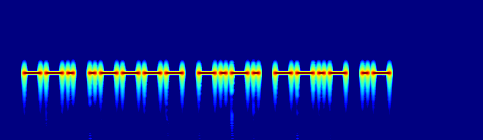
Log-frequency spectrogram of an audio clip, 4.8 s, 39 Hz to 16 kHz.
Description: Morse code, heard as a keyed tone, about 22 wpm, 700 Hz. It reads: G1CQA
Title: DXCC-100 Call Signs - 5 Characters - Repeated 3x - 22wpm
